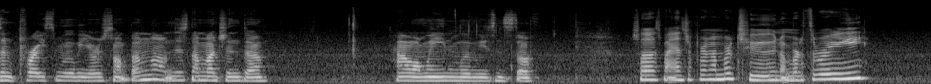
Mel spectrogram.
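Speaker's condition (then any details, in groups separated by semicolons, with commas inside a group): Cerebral palsy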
